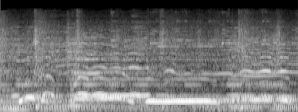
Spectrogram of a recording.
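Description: Live folk-rock band with a high voice singing "down, down, down" in long notes that slide up and down in pitch, over fiddle, mandolin and acoustic guitar.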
